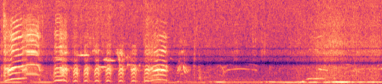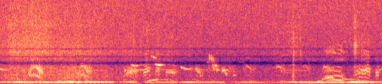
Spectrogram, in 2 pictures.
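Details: Several male greater prairie-chickens booming together at a lek (booming ground) in Nebraska in March, a mating display; low, steady, overlapping hum broken by frequent cackles, whoops and squeaky calls from the group.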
